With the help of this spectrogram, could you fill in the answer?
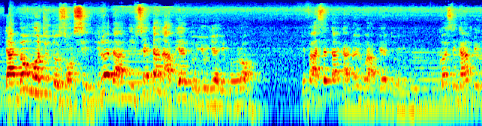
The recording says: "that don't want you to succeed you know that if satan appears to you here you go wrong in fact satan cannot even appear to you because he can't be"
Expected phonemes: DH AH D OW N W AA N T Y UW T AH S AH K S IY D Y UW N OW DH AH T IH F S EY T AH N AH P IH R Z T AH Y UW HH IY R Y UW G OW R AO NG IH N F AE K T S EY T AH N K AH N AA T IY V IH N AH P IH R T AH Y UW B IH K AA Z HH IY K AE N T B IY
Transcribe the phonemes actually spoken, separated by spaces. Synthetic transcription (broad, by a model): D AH D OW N W AA N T Y UW T AH S AH K S IY D Y UW N OW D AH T IH F S EY T AH N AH P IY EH T AH Y UW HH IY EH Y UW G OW R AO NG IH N F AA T S EY T AH N K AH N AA IY W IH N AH P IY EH T AH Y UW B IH K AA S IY K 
